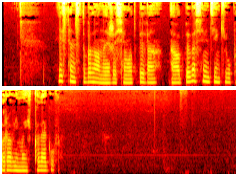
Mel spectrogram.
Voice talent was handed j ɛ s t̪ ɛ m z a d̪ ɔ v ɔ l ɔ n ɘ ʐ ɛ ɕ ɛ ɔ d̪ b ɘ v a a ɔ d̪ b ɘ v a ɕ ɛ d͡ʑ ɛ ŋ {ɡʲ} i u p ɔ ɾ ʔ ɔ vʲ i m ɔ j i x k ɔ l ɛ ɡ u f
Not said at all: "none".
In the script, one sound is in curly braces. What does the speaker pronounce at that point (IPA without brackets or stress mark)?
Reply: kʲ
